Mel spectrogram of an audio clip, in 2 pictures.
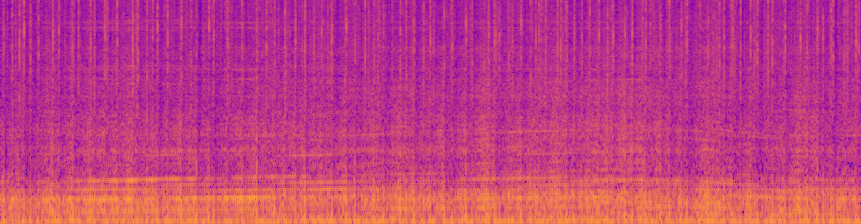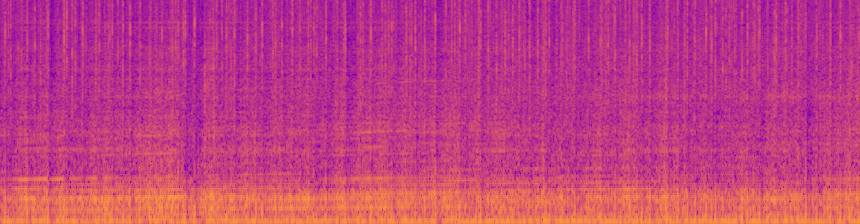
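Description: A car engine roars loudly from inside the cabin, rising and falling in pitch as the car speeds up and slows down.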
